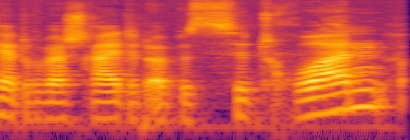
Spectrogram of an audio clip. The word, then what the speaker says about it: Citroën: Und die zweisilbige Aussprache nebeneinander stehender, jetzt hätte ich fast Vulkane gesagt, Vokale, zum Beispiel wie in dem Wort Citroën.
